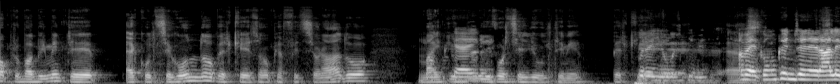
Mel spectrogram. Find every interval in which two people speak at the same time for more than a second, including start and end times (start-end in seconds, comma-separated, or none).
6.3-7.8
